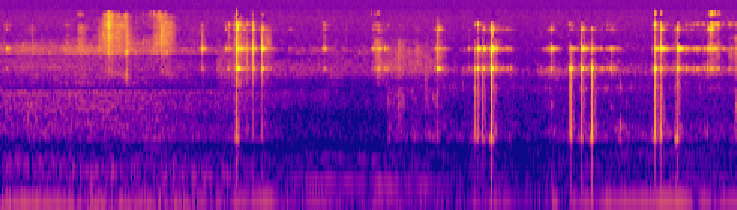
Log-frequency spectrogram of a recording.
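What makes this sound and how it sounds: A clear, hollow glass tumbler partly filled with small dry peppercorns is tapped with fingertips and nails and tilted. Soft rustling of the grains shifting comes early, followed by irregular clusters of bright, high-pitched clinks that die away almost instantly, all thin and lacking any low end.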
